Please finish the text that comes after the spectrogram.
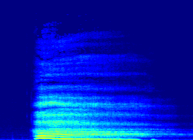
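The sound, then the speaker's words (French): A single long, voiced exhale after a deep breath, demonstrated as a breathing exercise, like a deep sigh, starting loud and slowly trailing off over about two seconds as its pitch drifts downward. No talking. “Vous allez prendre une grande respiration et expirer avec du son, comme ceci.”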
